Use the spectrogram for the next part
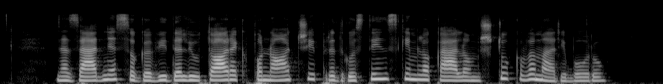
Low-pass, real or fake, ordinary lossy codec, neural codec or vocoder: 10.8 kHz; fake; none; codec, 24 kHz, 3.1 kbps, DualCodec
